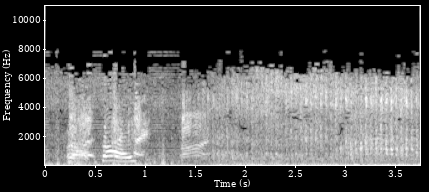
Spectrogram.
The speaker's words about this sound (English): Here's the bus. Hiya, number 20.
